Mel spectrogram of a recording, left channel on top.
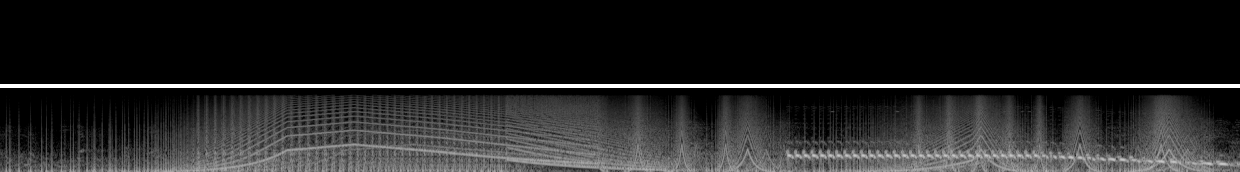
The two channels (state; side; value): silent; left; digital silence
